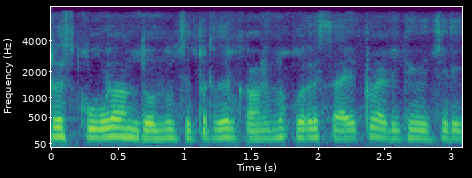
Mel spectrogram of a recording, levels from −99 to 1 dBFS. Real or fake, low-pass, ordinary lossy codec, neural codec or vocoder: fake; 7.2 kHz; none; codec, 16 kHz in and 24 kHz out, 1.1 kbps, FireRedTTS-2 codec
